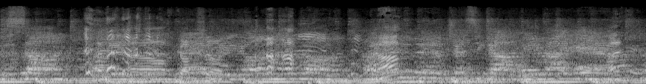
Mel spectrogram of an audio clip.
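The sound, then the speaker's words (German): A rowdy group sings and shouts karaoke together at full volume in a karaoke bar over a thumping, bass-heavy backing track, voices straining and overlapping with no break in the din. “ich war das erste Mal in meinem Leben Karaoke singen, jetzt wird es so zerrissen.”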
